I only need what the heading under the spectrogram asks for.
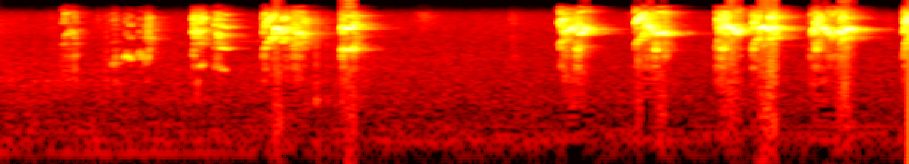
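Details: Tame pet lovebird, a male, singing happily indoors over a new shoe-box house given to him; harsh, buzzy squawking chirps in two bursts, short calls at first then a run of loud rasping notes after a brief pause.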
